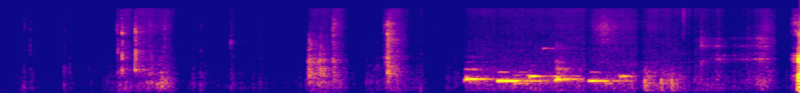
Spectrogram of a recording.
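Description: Soft handling noises as cables are moved by hand: a few light clicks and rustles. In the second half comes a faint pitched hum whose notes shift a few times.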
